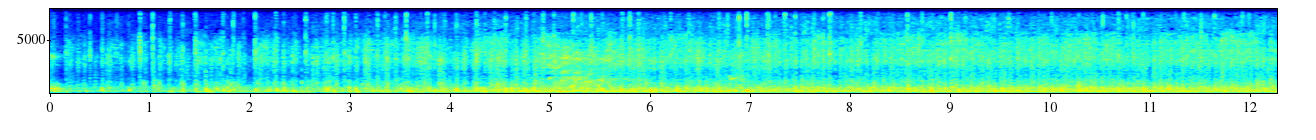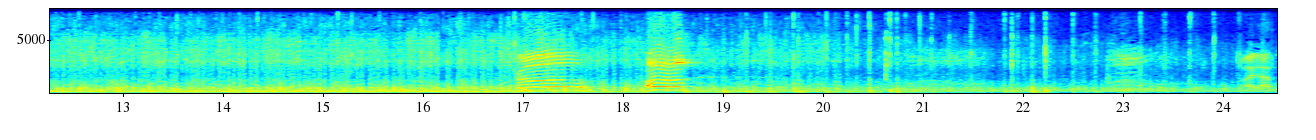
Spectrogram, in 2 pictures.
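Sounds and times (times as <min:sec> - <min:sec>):
horses galloping: 0:00.0 - 0:24.5.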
